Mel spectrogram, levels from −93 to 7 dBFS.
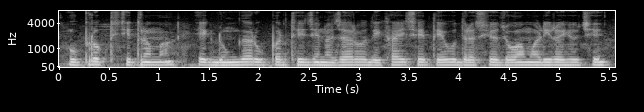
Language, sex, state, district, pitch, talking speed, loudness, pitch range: Gujarati, male, Gujarat, Valsad, 140 Hz, 160 wpm, -13 LUFS, 140-145 Hz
